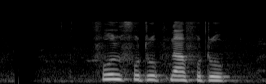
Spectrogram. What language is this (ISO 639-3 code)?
ben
